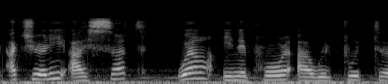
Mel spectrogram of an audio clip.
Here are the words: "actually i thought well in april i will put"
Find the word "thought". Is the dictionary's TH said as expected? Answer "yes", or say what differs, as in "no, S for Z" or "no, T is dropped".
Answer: no, S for TH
